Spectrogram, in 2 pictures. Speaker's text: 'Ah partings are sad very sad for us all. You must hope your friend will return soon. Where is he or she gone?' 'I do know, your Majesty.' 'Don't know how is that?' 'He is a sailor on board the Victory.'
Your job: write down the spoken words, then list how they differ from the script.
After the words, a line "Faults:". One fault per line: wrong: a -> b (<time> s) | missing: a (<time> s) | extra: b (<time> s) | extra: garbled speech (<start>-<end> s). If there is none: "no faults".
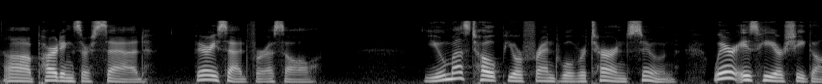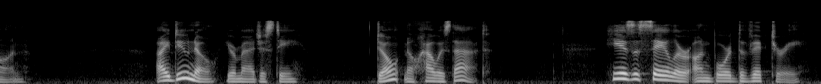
'Ah partings are sad very sad for us all. You must hope your friend will return soon. Where is he or she gone?' 'I do know, your Majesty.' 'Don't know how is that?' 'He is a sailor on board the Victory.'
Faults:
no faults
